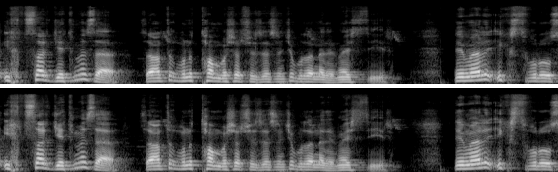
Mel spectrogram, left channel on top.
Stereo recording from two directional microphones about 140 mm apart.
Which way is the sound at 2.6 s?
25° right (ahead or behind).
